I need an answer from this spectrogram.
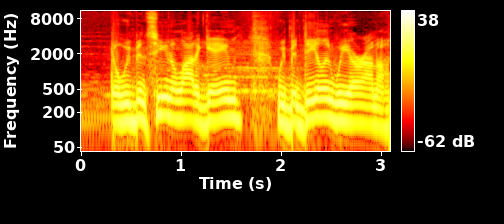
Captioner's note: stag roaring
